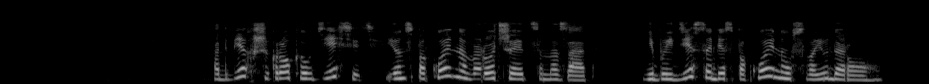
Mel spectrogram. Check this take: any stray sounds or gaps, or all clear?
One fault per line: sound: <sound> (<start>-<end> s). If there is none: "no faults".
no faults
